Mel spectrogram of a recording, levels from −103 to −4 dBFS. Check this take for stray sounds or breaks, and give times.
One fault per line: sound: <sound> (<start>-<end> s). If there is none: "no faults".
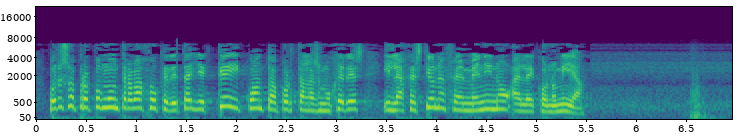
sound: thud (6.5-6.9 s)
